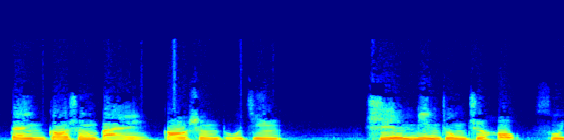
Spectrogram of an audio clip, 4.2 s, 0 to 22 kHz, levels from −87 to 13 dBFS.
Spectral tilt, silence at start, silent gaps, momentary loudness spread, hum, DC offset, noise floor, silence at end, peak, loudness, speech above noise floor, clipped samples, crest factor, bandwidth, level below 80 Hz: -8 dB/octave; 0.1 s; none; 6 LU; none; under 0.1%; -54 dBFS; 0 s; -2 dBFS; -16 LUFS; 39 dB; under 0.1%; 14 dB; 7.4 kHz; -56 dBFS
